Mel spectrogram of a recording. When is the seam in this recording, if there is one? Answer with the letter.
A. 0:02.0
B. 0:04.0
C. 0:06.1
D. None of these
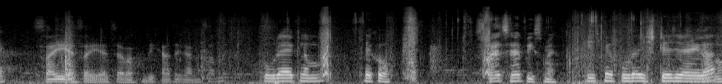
A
